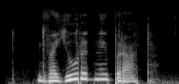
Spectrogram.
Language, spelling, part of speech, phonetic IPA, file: Russian, двоюродный брат, noun, [dvɐˈjurədnɨj ˈbrat], Ru-двоюродный брат.ogg
- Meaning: first cousin (uncle's or aunt's son)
